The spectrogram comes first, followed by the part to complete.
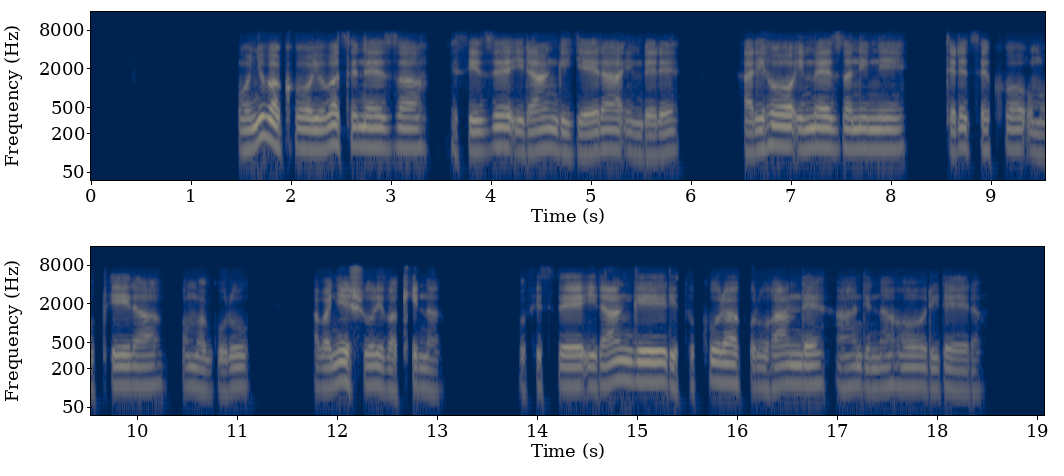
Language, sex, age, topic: Rundi, male, 36-49, education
